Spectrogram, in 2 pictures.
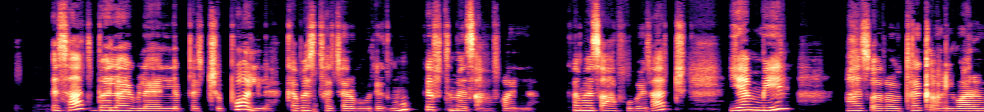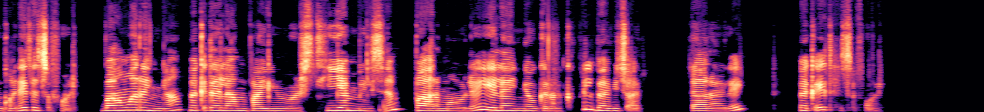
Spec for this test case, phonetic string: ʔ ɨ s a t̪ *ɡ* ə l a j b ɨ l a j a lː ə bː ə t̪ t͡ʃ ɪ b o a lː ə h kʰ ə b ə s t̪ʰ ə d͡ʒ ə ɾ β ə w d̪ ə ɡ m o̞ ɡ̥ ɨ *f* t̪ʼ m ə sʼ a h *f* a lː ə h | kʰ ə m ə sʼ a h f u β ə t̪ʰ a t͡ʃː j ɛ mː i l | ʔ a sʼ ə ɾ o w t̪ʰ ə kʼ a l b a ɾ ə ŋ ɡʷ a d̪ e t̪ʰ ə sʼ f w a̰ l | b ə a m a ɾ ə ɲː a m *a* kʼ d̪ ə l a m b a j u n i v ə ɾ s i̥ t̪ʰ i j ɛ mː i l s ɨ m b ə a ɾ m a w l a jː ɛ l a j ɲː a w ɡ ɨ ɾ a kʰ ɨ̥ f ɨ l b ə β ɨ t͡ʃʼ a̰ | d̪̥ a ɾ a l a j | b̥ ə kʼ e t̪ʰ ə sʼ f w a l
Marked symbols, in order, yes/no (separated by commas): no, yes, yes, no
